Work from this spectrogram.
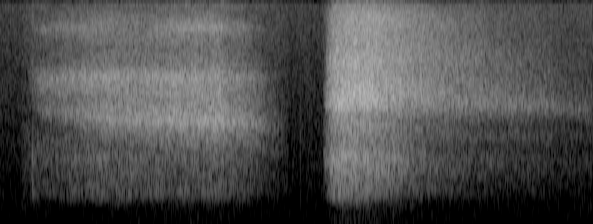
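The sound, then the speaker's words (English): A slow deep breath: a long, soft, airy inhale lasting about two seconds, a brief pause, then a stronger, louder exhale that gradually fades away, with no talking. “okay, let's take this deep breath and breathe into making that a reality.”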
